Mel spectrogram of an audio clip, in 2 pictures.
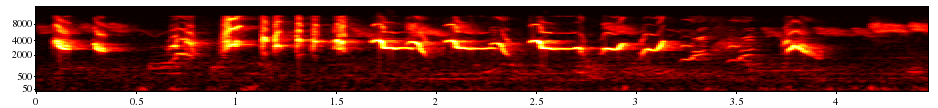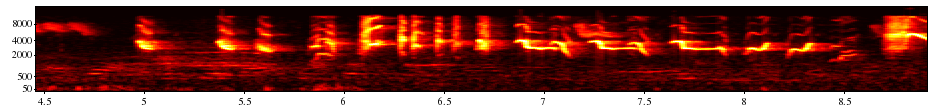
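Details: Morning contest song of an oriental magpie-robin used to provoke singing: fast runs of bright, stepped whistled notes repeated rapidly, several a second, in two long bursts separated by a short thin high whistle.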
